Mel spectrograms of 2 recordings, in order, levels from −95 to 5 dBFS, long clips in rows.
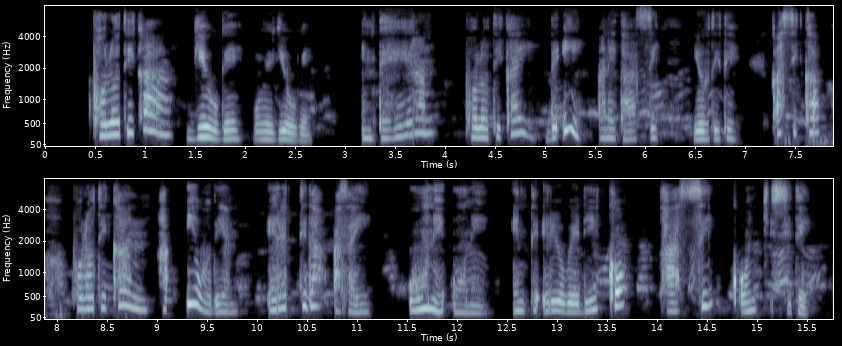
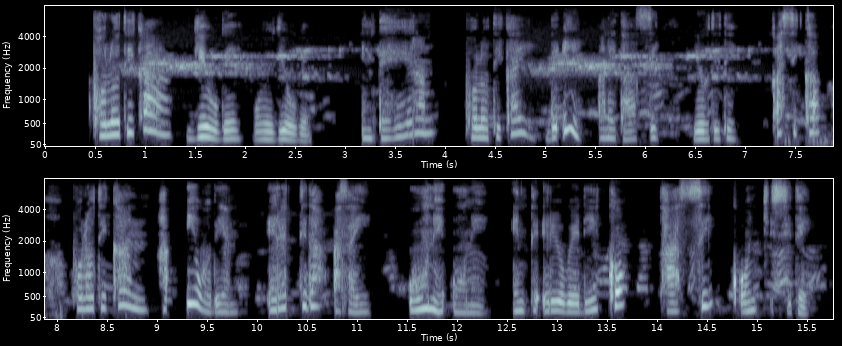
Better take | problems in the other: first | noise reduction (classical method spectral subtraction)

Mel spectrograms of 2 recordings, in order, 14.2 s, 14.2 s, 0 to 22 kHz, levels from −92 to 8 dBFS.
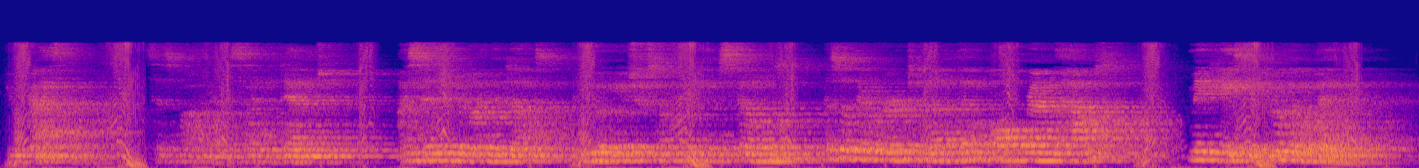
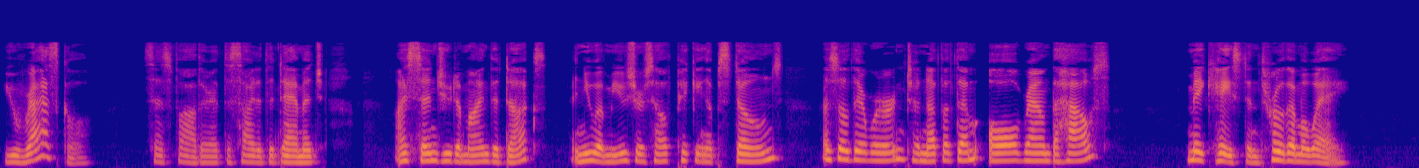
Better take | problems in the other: second | background sound (Zipper (clothing)); 13 dB below the speech // room echo; dies away in 2.1 s

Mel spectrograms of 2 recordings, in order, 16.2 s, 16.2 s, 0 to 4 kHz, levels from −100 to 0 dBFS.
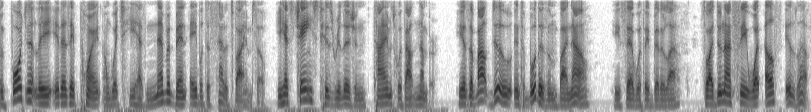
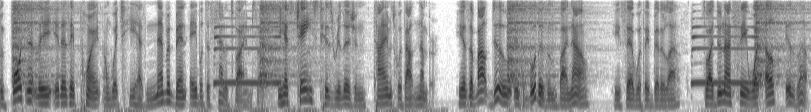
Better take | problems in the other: first | background sound (Wind instrument, woodwind instrument + Hi-hat); 10 dB below the speech

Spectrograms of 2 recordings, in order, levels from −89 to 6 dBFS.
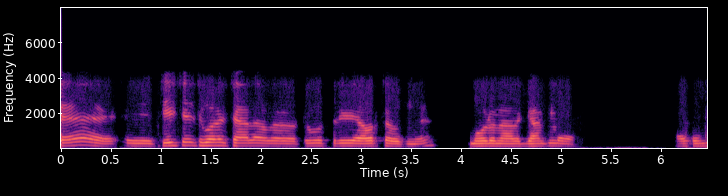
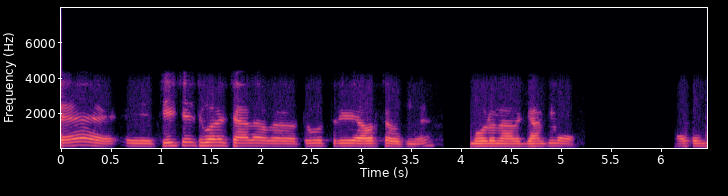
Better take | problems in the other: second | noise reduction (neural mask model Resemble Enhance denoiser)

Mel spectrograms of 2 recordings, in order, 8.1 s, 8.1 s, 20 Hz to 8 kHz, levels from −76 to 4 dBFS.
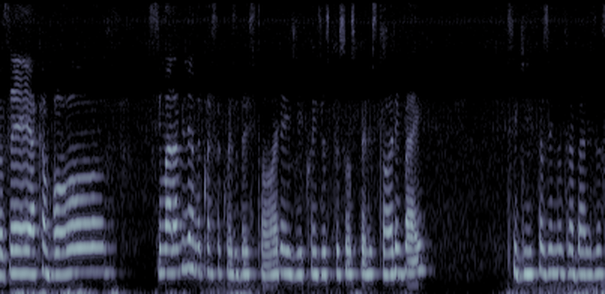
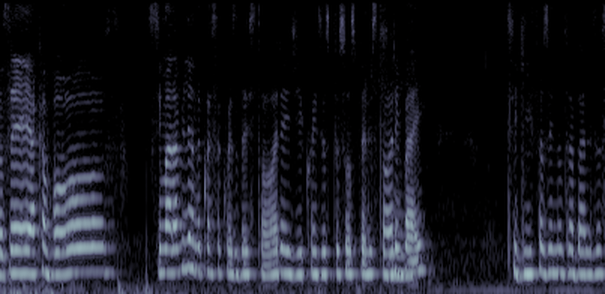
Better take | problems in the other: second | noise reduction (neural mask model Resemble Enhance denoiser)

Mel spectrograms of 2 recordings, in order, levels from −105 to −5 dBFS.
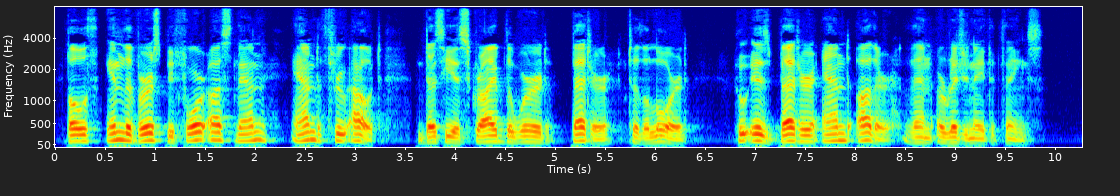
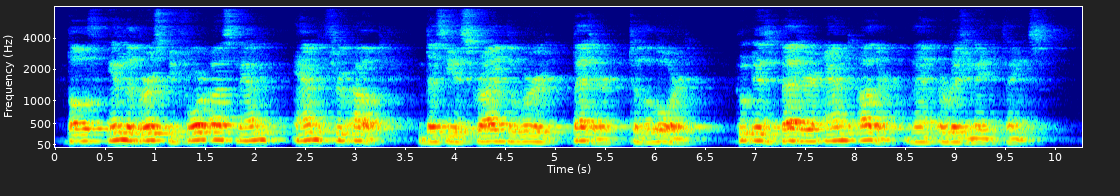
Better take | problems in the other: first | room echo; dies away in 0.6 s

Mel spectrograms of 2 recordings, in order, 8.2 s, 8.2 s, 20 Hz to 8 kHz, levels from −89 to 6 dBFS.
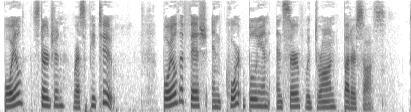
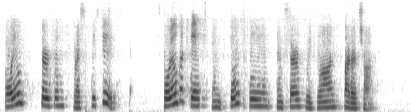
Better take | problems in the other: first | noise reduction (neural mask model DeepFilterNet 3)

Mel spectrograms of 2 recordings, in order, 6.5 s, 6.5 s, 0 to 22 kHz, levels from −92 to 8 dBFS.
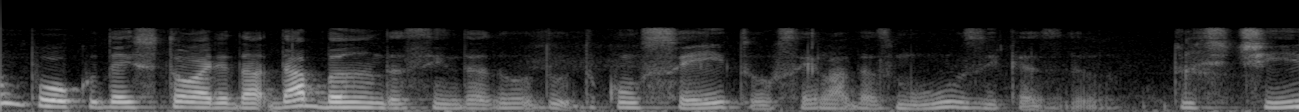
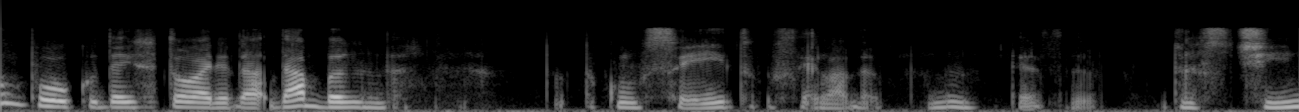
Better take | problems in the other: first | noise reduction (neural diffusion model UNIVERSE++)

